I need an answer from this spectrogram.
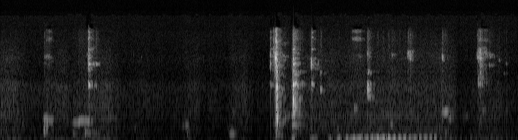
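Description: Close-up mukbang eating sounds: a person chewing stir-fried vegetables and rice, with small wet mouth clicks. A few sharp clicks come near three seconds in as chopsticks pick rice from a glass bowl, followed by a low hum for about a second.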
